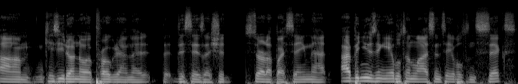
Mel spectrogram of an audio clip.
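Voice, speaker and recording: A man with a Canadian accent speaks at a medium pitch in a monotone, flat intonation. The recording is very clean, with a silent background. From Canada, Vancouver. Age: 30s. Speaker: music producer. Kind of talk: live stream tutorial. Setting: studio. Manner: casual, filler-heavy.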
